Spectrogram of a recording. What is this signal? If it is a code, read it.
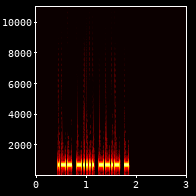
Morse code, heard as a keyed tone, about 35 wpm, 700 Hz. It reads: W6QT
